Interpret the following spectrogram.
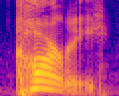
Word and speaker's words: Kari: Kari, her name is spelled Kari. I know. Kari. Kari, not Carrie.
